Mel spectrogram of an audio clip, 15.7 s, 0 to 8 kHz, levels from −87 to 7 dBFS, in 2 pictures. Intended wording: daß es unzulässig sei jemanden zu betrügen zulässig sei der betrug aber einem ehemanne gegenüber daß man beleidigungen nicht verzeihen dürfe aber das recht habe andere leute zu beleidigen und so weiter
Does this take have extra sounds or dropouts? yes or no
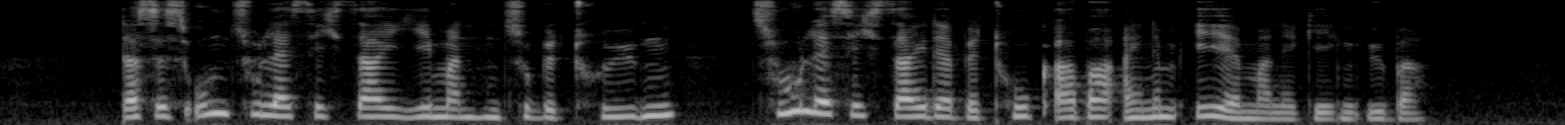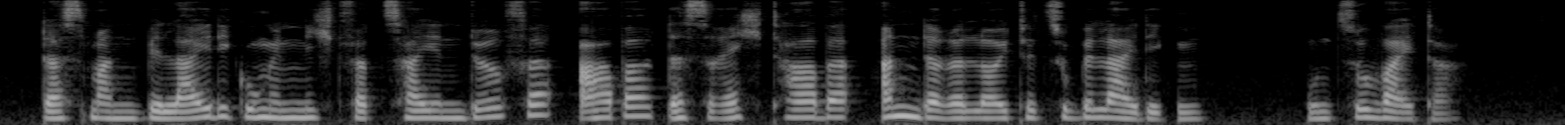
yes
